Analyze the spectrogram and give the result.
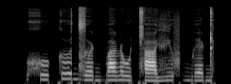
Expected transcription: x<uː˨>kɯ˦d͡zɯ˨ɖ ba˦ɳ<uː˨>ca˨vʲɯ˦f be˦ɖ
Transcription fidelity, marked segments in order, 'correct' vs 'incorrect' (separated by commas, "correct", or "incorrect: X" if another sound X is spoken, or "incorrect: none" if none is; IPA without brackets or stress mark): incorrect: u˨, incorrect: u˨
